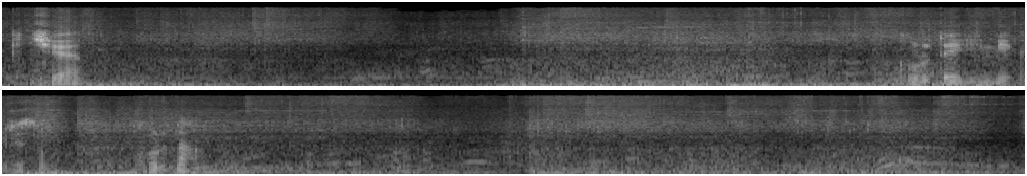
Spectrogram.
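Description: Fiery spells crackle and whoosh in a video game battle.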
